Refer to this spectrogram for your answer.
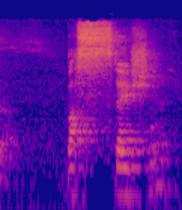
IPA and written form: ə ˈbʌs steɪʃn̩ (a bus station)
